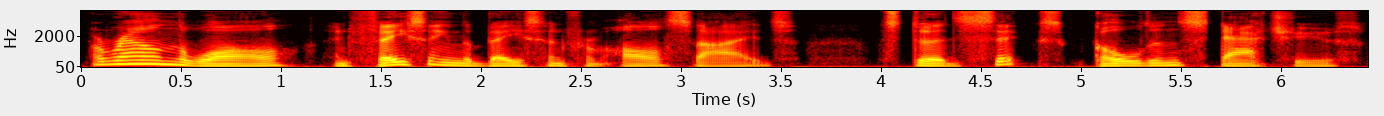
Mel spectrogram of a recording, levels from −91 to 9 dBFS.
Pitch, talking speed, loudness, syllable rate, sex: 115 Hz, 130 wpm, -20 LUFS, 3.5 syllables/s, male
